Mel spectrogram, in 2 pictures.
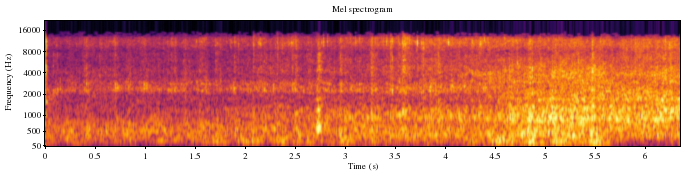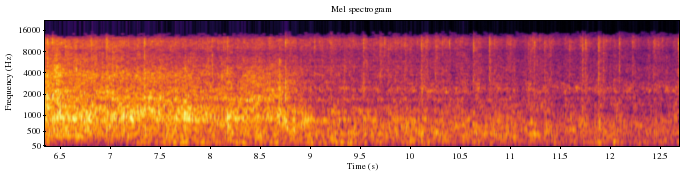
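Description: OO gauge model train, a Bachmann V3 tank locomotive with a rake of coaches, running on the layout, its wheels on the rails making a steady running noise. The noise grows louder as the train comes close, about halfway through, then fades as it moves away, with a single click about three seconds in.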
